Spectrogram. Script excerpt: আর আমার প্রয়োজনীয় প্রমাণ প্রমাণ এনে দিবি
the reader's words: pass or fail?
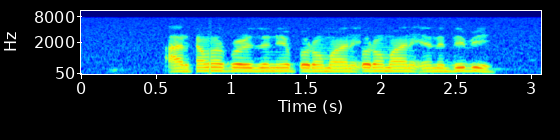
pass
